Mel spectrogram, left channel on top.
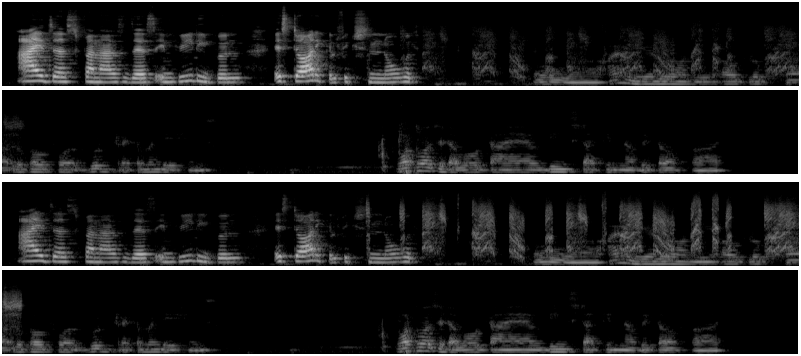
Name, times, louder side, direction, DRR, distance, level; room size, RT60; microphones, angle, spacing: voice 1, 0.2-4.2, left 6 dB, 40° left, 0.3 m, -26 dB
Scratching (performance technique), 3.6-3.7 4.0-7.3 7.6-8.2, right 11 dB, 85° right, 0.5 m, -41 dB
voice 2, 5.3-10.1 11.9-15.1, right 1 dB, 10° right, 1.0 m, -43 dB
8.2 x 4.5 x 3.4 m
head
